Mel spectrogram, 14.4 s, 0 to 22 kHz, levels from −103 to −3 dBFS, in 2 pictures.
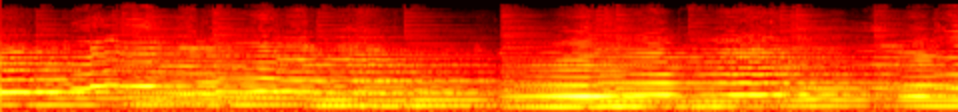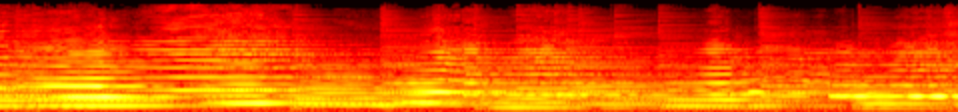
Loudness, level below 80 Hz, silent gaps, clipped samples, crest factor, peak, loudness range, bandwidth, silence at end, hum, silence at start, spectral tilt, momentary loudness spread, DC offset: -29 LUFS; -66 dBFS; none; under 0.1%; 18 dB; -10 dBFS; 5 LU; 18.5 kHz; 0 s; none; 0 s; -5.5 dB/octave; 13 LU; under 0.1%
